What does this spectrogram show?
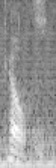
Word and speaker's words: Celts: Which is probably more classical because they tend to use a hard C, but in English we use a soft C in front of an E, like ceiling. And okay, this is not a phonics class, but you know, we have, our C's do double duty.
